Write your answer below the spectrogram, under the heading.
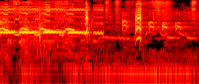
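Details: Laughingthrush singing, an old wild-bird voice with female trilling used to excite birds: long steady whistled tones, then short up-slurred notes repeated several times at lower volume.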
